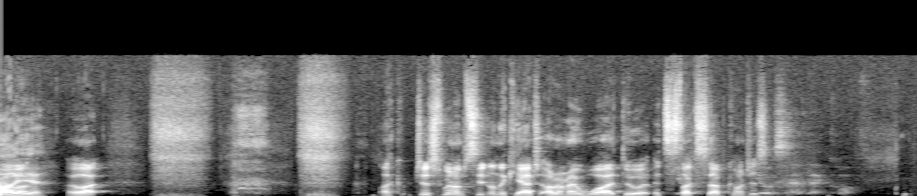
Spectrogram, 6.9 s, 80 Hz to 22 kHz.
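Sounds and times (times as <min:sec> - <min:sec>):
speech: 0:00.0 - 0:01.4, 0:02.9 - 0:06.2
forceful nasal snorts: 0:01.2 - 0:02.7.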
